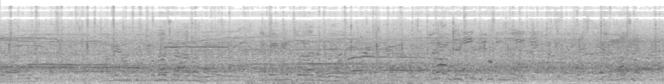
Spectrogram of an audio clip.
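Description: Live music plays loudly through loudspeakers in a large open space.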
